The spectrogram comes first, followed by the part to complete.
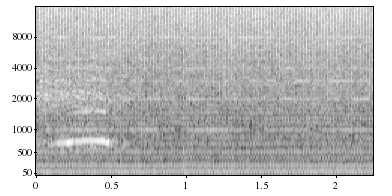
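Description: Steady low electrical hum, strongest in its bass, with faint held tones above it and a faint tone rising slightly in pitch in the first half second.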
